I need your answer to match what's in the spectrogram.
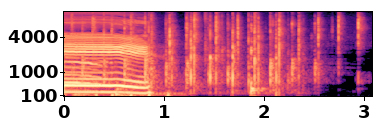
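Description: A sustained, bright tonal note breaks off into a burst of quick, irregular hand claps, a small group's applause that patters on for about two seconds and then thins out.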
